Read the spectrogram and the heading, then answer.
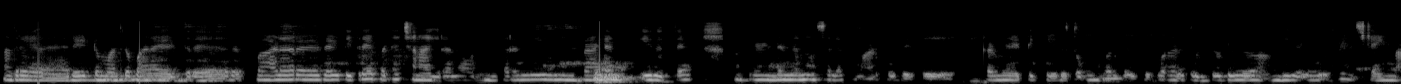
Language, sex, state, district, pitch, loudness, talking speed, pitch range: Kannada, female, Karnataka, Bellary, 205 Hz, -30 LUFS, 115 wpm, 195-215 Hz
